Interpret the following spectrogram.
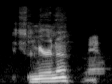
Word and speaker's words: Smyrna: Smyrna?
